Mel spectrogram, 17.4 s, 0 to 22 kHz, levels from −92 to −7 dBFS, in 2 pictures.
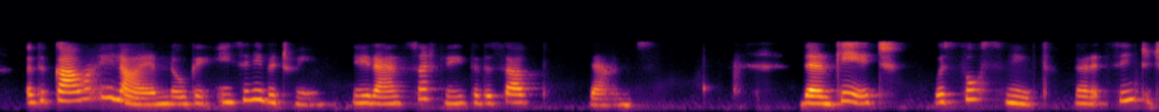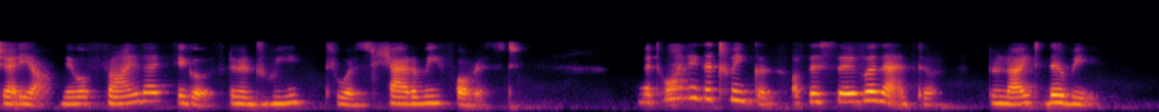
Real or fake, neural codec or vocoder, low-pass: fake; codec, 24 kHz, 0.9 kbps, WavTokenizer, large speech release; 5.4 kHz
